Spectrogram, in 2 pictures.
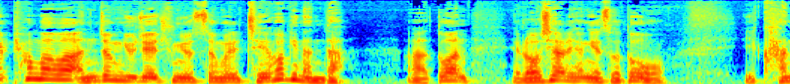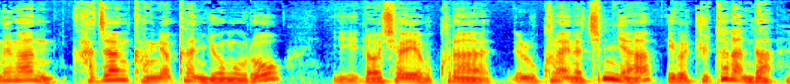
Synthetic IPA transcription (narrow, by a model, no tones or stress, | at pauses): pʰjʌŋɦwawaand͡ʑʌŋjud͡ʑet͡ɕuŋjos̬͈ʌŋɯɭt͡ɕe̞ɸwaɡinɦanda | t͈oɦan | ɾʌɕ̬ʰiaɾɯɭçjaŋe̞sʰʌdo | ḭkanɯŋɦankad͡ʑaŋkaŋɲʌkʰanjoŋuɾo | iɾʌɕʰiae̞ukʰɯɾaukʰɯɾainat͡ɕʰimɲak̚iɡʌɭk̬jutʰanɦanda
